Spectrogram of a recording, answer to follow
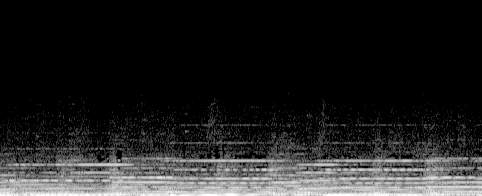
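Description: Wurlitzer theatre pipe organ playing a waltz: full held chords over a bass line whose notes change every second or so.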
